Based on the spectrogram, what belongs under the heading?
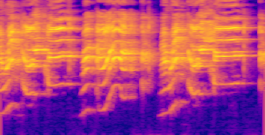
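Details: A pet Indian ringneck parakeet, talking to its own reflection on a bed, chatters in three bursts of high, raspy, speech-like babble with rising whistled slurs, nearly continuous for over three seconds.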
